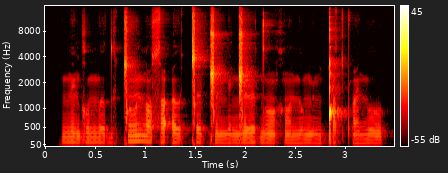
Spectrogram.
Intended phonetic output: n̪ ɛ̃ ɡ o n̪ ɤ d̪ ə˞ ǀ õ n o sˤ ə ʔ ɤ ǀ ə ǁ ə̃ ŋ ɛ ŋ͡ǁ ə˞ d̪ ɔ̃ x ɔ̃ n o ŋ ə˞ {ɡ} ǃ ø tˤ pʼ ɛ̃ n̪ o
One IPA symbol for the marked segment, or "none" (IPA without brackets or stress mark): ŋ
